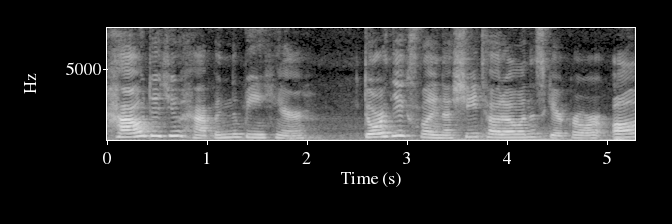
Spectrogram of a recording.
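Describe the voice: The clip is plain reading aloud, delivered with lively intonation.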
